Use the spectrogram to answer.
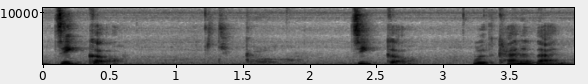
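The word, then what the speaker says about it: Zico: videos you know that there is no Z in the Korean language so his name is pronounced Dio Dio with kind of that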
